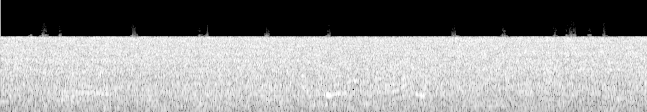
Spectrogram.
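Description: Water curtain fountain: many thin streams of water falling steadily from a high ledge and splashing into a shallow pool, a continuous even rush of water.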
